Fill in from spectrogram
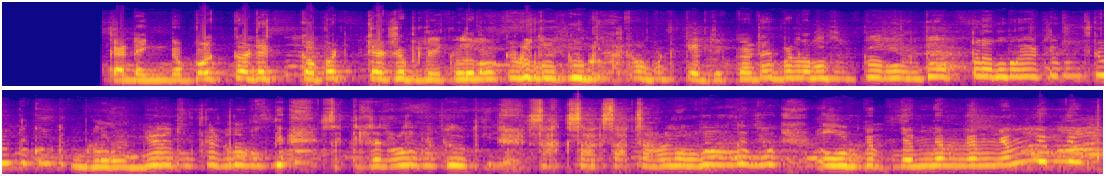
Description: Random Ahh Sounds Botão de Som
